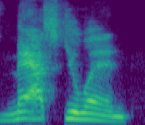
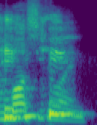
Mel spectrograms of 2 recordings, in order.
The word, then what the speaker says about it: masculine: And he said it wrong, and then he said musculinity, and I'm like, it's masculine, not musculine.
